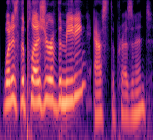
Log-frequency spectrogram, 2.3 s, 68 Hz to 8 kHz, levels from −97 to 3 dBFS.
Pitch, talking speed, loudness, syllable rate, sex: 230 Hz, 260 wpm, -17 LUFS, 7.4 syllables/s, female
